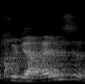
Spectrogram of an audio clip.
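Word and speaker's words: trugarez: sais pas merci donc trugarz donc là ça me permet de parler pour le peu que j'en sache de l'accent qui est en théorie sur la deuxème syllabe syllabe pardon donc truc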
